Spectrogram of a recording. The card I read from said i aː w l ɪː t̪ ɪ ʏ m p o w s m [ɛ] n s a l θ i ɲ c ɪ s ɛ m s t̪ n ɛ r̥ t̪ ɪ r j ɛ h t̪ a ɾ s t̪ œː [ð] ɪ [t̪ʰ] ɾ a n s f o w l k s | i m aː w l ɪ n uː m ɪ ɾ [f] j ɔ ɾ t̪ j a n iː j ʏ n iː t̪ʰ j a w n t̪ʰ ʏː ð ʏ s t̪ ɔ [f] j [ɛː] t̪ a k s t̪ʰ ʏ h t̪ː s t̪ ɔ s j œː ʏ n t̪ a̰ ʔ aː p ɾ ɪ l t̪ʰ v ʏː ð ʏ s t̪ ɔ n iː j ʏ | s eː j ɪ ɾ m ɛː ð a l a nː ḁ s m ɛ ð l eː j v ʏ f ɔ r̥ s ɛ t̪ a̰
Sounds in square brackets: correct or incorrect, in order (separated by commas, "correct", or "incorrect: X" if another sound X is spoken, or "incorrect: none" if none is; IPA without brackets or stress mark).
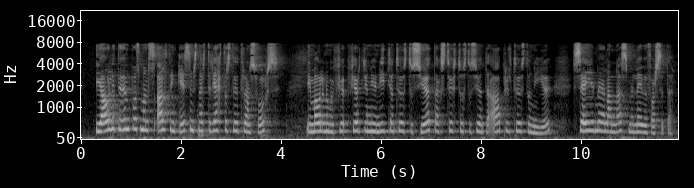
incorrect: a, correct, correct, correct, incorrect: s, incorrect: œː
